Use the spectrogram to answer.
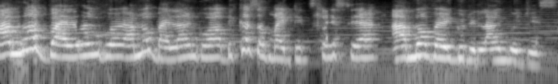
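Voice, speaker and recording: Music plays behind a woman whose raised, projected voice is high in pitch, with lively intonation at a moderate pace. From Nigeria. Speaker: talk show host. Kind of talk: casual chat.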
